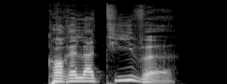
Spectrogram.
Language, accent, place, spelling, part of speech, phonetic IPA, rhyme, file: German, Germany, Berlin, korrelative, adjective, [kɔʁelaˈtiːvə], -iːvə, De-korrelative.ogg
- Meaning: inflection of korrelativ: 1. strong/mixed nominative/accusative feminine singular 2. strong nominative/accusative plural 3. weak nominative all-gender singular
